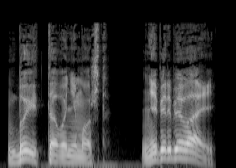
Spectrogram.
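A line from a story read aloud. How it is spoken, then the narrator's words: Old man barking. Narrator (Russian): рявкнул дед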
